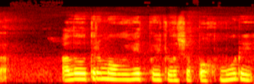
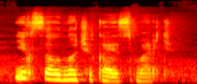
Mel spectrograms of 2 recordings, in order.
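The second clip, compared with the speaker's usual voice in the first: ordinary delivery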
